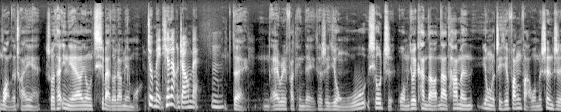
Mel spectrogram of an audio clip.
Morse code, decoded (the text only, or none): none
